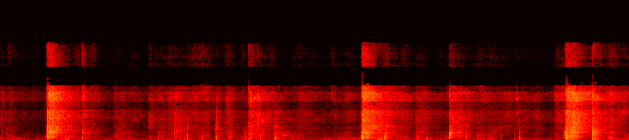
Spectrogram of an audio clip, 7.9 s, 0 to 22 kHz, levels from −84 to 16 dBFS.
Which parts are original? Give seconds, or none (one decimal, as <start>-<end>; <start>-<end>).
0.0-1.5; 2.6-3.2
